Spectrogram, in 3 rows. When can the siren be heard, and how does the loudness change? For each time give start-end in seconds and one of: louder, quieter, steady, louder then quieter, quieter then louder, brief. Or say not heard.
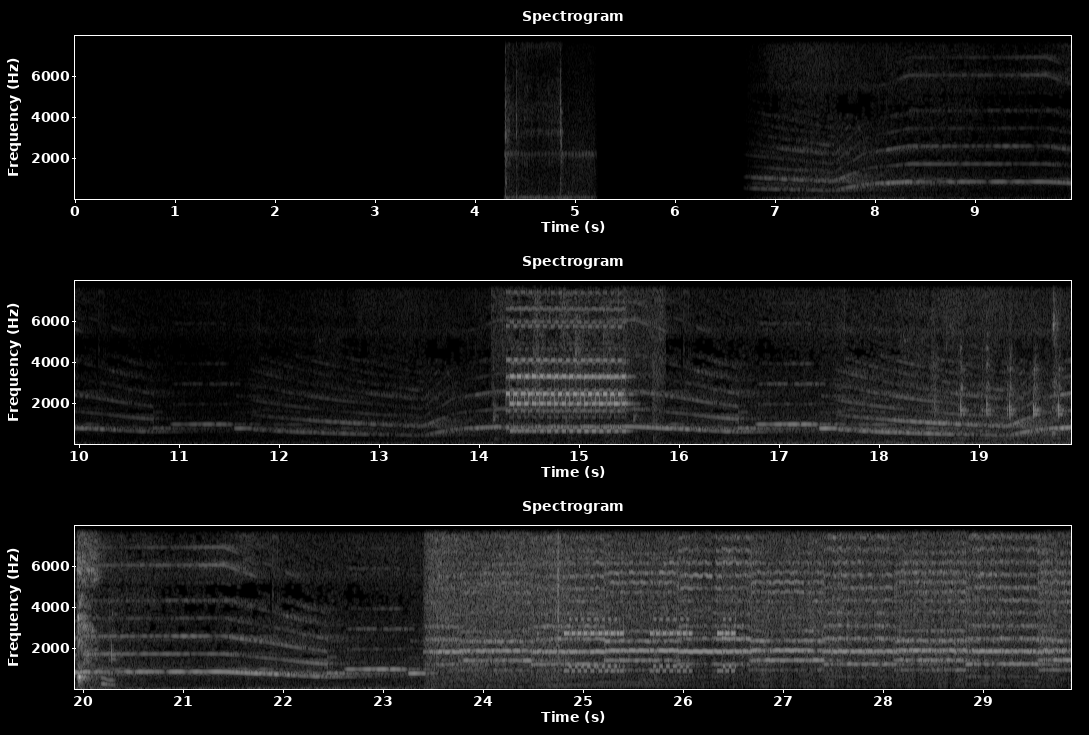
6.7-29.8 louder.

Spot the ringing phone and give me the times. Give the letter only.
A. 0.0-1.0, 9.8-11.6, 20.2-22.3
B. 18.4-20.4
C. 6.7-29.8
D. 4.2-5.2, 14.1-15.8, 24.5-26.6
D.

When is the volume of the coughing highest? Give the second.
20 s.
